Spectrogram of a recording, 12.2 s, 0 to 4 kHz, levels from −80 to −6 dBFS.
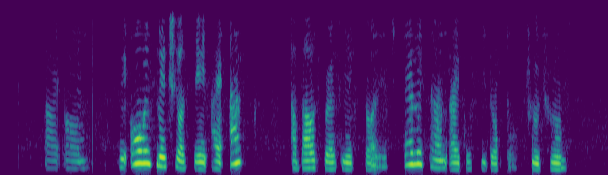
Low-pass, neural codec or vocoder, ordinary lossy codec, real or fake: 3.6 kHz; codec, 44.1 kHz, 3.4 kbps, Pupu-Codec; none; fake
